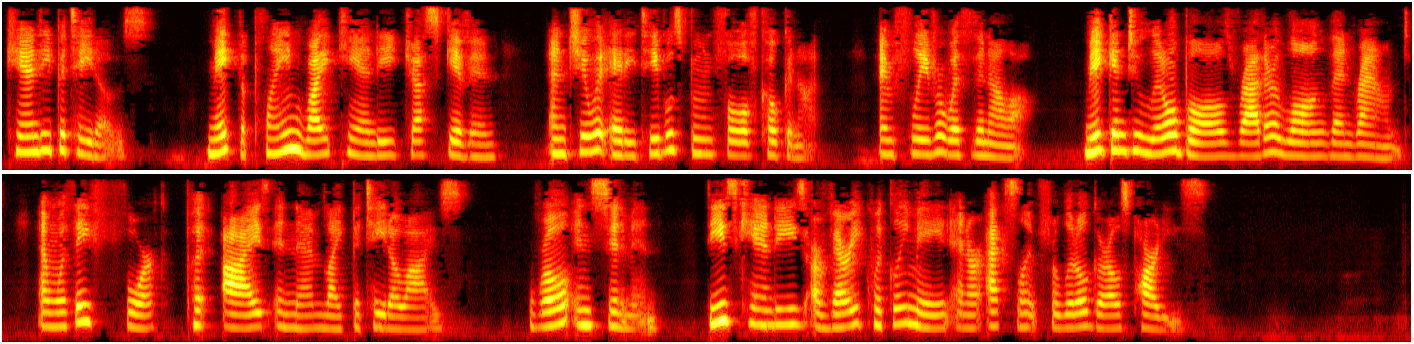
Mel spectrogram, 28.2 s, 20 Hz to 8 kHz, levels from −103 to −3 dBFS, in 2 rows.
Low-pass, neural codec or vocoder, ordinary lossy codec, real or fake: 7.2 kHz; codec, 24 kHz, 0.9 kbps, DualCodec; MP3, 32 kbps; fake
